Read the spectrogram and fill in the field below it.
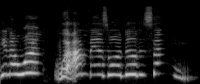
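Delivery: high-pitched retold inner voice; acted resolve. Woman retelling her decision to speak up, acted high-pitched resolve. Acting out her past change of mind.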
